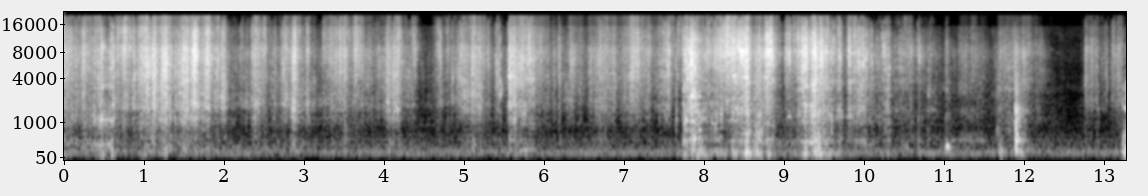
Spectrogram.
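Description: Bubble wrap crinkles and crackles steadily while a package is unboxed, a close, busy rustle of plastic packing that runs throughout with a few sharper pops and crunches.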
